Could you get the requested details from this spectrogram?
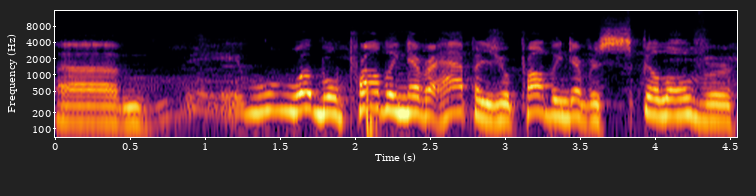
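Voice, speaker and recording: Against noticeable background noise, a man speaks at a moderate pace with a fairly high pitch and lively intonation. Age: 60s. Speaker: motorcycle vlogger. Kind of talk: tutorial. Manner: halting, many fillers.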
